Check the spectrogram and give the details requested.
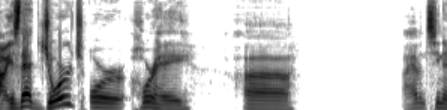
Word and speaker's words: Jorge: not pronouncing it wrong oh so it's Jorge is that right spelling it the same way it's spelled doesn't help okay all right so it is Jorge gotcha well congratulations Jorge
